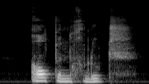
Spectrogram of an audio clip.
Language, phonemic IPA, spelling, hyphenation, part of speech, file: Dutch, /ˈɑl.pə(n)ˌɣlut/, alpengloed, al‧pen‧gloed, noun, Nl-alpengloed.ogg
- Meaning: alpenglow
